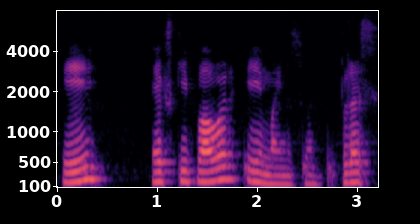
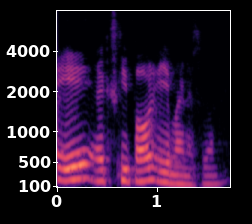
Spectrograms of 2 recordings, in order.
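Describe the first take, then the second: First: Very slow board dictation. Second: Slow, spelled-out dictation pace; slow board dictation. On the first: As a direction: drag each word out while writing it on the board. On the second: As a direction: read the term slowly as you write it. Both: Shown as a demonstration. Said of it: "teacher dictating slowly".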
